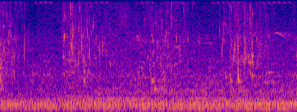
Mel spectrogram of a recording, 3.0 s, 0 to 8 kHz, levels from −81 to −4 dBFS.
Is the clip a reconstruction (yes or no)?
no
